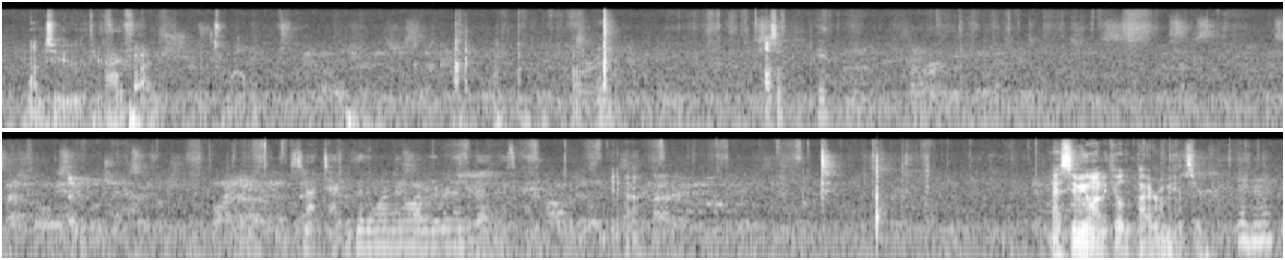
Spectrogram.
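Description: Playing cards tap and slide on a table mat.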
